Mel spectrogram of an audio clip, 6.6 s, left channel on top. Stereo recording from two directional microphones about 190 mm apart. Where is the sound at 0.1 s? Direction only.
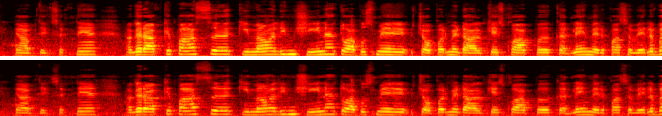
15° left (ahead or behind).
